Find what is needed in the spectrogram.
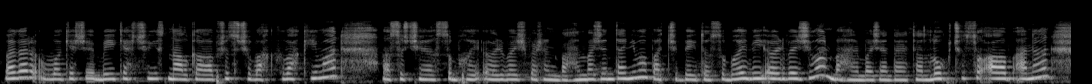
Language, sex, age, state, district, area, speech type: Kashmiri, female, 18-30, Jammu and Kashmir, Budgam, rural, spontaneous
